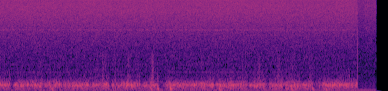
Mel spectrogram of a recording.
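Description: Faint, regular low thumps over a steady hiss and rumble: Korotkoff sounds heard during cuff blood pressure measurement.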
